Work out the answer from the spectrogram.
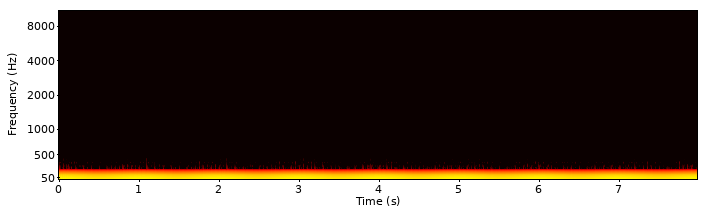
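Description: A continuous, very low, steady pure tone with a slight slow swell. It is a test tone used for hearing checks.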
